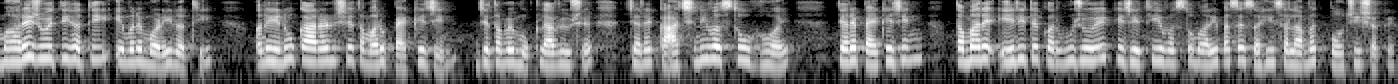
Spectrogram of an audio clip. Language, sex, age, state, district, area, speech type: Gujarati, female, 30-45, Gujarat, Anand, urban, spontaneous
